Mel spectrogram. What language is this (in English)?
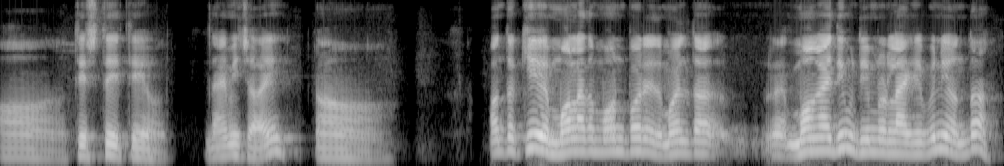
Nepali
